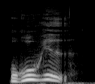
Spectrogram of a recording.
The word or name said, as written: ruhed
